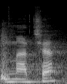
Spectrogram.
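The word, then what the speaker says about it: matcha: están familiarizadas con esto se escribe m a tch a marcha no es marcha como a veces piensan que que lo decimos Así que lo vamos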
